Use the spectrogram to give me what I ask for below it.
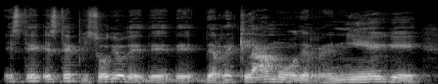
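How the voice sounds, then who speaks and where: A man interviewing a guest, calm and reflective. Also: on the low side, slow. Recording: echoey room, a little off-mic.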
